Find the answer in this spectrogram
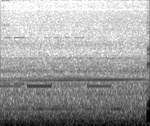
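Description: Sci-fi starship interior background ambience: a steady low hum with faint, intermittent high electronic tones.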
